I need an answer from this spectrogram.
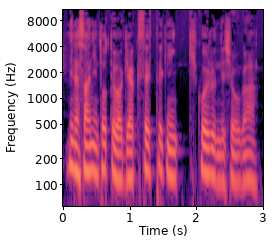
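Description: Earnest and personal, a Kyushu pastor tells his own stories in a sermon. He speaks at a quick pace in a warm, medium-pitched voice, and the audio sounds dull.

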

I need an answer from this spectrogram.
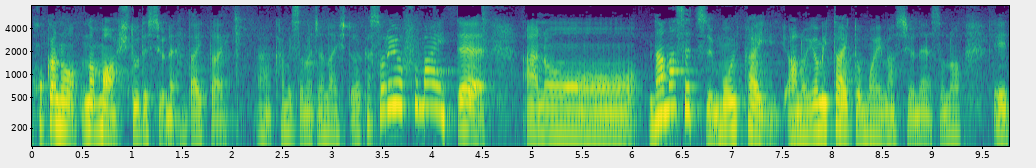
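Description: Woman preacher, sermon, halting delivery, lots of fillers, middle pitch, faint background hum. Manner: halting, with many fillers and restarts; explains patiently, asking the audience questions. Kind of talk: sermon on a psalm.

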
